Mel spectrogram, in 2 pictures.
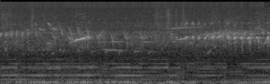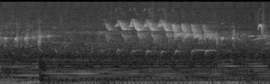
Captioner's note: birds chirping; soothing music continues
